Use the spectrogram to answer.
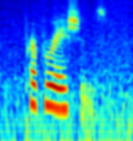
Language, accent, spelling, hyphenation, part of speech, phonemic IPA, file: English, US, preparations, prep‧a‧ra‧tions, noun, /pɹɛpəˈɹeɪʃənz/, En-us-preparations.ogg
- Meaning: plural of preparation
